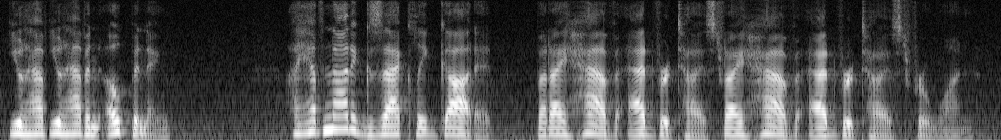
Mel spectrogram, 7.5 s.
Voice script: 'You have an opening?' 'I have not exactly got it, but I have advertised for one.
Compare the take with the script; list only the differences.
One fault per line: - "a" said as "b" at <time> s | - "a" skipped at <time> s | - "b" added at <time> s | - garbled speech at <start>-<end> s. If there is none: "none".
- "you have" added at 0.3 s
- "I have advertised" added at 5.4 s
